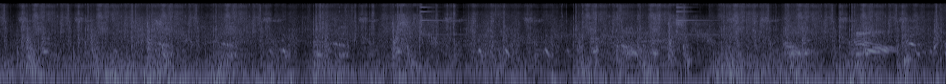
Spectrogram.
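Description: Video game weapons fire rapidly.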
